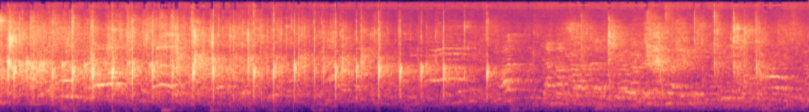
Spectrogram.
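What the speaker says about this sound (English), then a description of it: "Let's keep the applause going, please" Sustained applause from an audience at a Kumon Hiranandani ASHR awards ceremony, steady dense clapping with sharper individual claps standing out, continuing as names are read over it.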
